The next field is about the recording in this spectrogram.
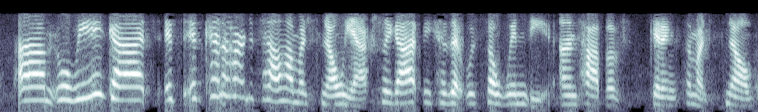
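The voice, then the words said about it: Minnesota regional accent. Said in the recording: “You couldn't tell at all with the accent.”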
